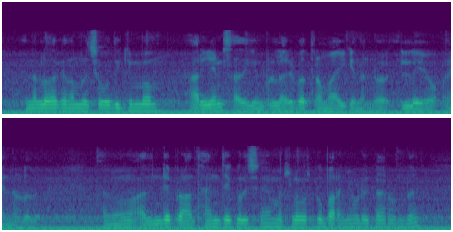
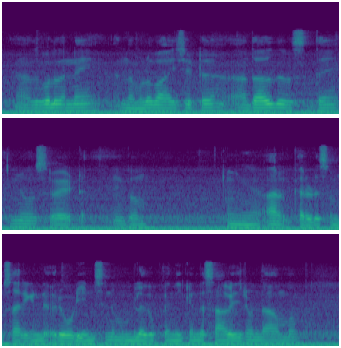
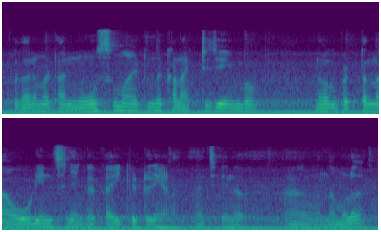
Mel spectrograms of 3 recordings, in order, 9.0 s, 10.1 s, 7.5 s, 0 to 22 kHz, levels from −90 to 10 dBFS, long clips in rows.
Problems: none marked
